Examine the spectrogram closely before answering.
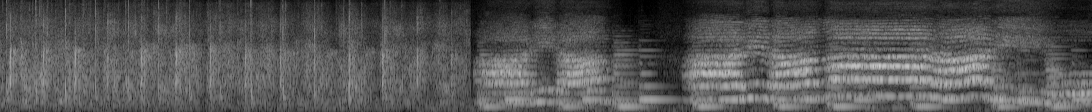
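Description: Audience applauding for about three and a half seconds; the clapping cuts off and a children's choir starts singing.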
